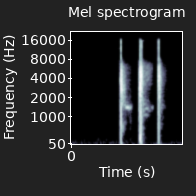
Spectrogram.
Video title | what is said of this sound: BIG Woods Morel.search | sounds like glass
